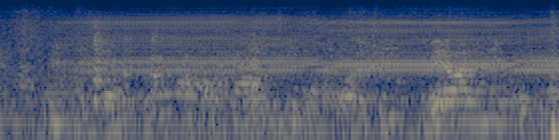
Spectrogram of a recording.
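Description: Cordless electric hair trimmer buzzing steadily as it trims along a sideburn, starting about half a second in.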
